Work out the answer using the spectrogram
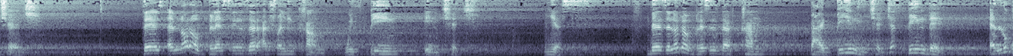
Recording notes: Preached at the Love Arena Gospel Encounter Service, LIVE at the Love Arena Church, Accra - Ghana.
